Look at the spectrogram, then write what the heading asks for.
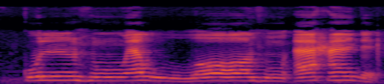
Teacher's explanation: tebalnya lafaz kalimat Allah ini harus di tebalnya itu pangkal lidah naik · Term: lam jalalah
